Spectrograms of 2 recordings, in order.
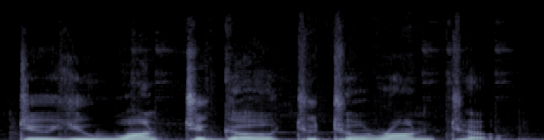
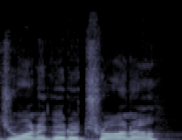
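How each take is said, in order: First: Every word is pronounced slowly and clearly. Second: The words are reduced and run together quickly. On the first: This is the careful form taught to learners. "Slow and precise pronunciation is obviously essential for learning" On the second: This is how people speak naturally in everyday talk. "Where did all those words go?"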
